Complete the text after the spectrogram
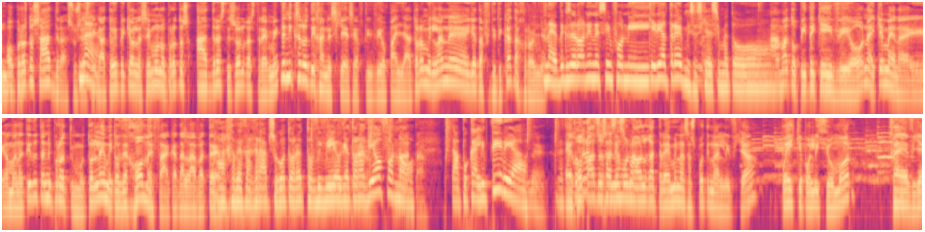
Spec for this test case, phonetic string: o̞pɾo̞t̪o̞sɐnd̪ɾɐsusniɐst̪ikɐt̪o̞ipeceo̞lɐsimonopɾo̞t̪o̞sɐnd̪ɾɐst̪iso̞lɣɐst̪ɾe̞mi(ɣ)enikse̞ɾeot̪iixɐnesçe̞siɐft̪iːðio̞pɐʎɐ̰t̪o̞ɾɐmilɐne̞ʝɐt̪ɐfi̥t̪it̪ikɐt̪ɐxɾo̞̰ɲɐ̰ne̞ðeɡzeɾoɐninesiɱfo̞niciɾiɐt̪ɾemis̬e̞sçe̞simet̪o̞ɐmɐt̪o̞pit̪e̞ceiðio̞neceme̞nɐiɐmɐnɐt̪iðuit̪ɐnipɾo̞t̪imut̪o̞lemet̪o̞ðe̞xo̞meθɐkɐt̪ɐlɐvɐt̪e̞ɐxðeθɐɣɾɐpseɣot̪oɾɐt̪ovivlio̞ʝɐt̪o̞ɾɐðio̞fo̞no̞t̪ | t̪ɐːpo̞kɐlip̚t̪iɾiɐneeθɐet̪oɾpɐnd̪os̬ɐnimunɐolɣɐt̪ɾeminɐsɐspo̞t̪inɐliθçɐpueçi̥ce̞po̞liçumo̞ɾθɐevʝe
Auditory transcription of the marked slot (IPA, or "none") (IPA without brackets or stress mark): ð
